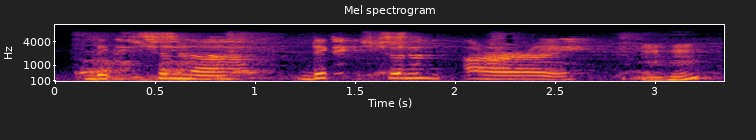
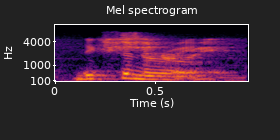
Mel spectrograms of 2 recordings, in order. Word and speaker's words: dictionary: Most Americans pronounce the word dictionary like this, dictionary. But the British pronounce it like this, dictionary.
